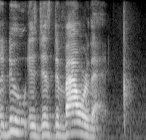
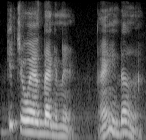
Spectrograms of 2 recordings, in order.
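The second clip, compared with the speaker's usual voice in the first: soft mock order; 9 dB quieter than usual. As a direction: drop the voice to a hush-like command. Acted man, now soft.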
